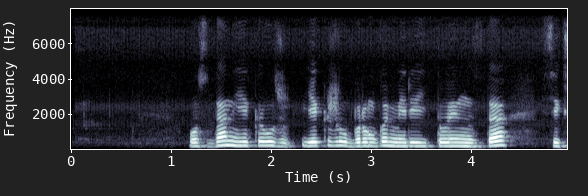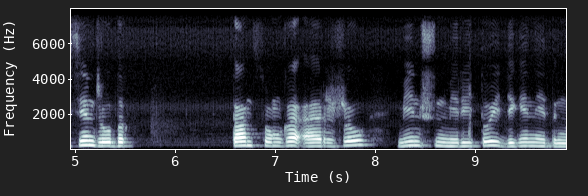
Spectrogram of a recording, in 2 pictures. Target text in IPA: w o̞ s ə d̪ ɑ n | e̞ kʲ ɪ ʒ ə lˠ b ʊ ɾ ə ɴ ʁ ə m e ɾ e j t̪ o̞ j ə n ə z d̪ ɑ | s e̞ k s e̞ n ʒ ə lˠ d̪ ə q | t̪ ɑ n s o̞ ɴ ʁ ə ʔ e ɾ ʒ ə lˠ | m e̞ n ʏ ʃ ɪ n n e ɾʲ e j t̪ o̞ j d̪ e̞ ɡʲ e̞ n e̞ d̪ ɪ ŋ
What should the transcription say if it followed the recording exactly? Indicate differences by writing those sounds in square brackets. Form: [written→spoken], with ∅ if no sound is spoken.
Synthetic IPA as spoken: w o̞ s ə d̪ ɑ n | e̞ kʲ ɪ ʒ ə lˠ b ʊ ɾ ə ɴ ʁ ə m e ɾ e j t̪ o̞ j ə [n→ɴ] ə z d̪ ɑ | s e̞ k s e̞ n ʒ ə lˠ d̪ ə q | t̪ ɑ n s o̞ ɴ ʁ ə ʔ [e→æ] ɾ ʒ ə lˠ | m e̞ n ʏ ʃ ɪ n [n→m] e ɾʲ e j t̪ o̞ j d̪ e̞ ɡʲ e̞ n e̞ d̪ ɪ ŋ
